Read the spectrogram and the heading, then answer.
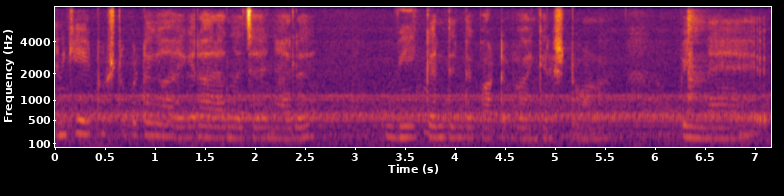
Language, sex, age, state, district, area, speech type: Malayalam, female, 30-45, Kerala, Palakkad, urban, spontaneous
